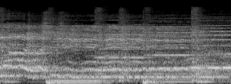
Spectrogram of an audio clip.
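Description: A woman singing a Korean song through a microphone, holding long wavering notes over amplified backing music with a bass line and a drum beat about twice a second.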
